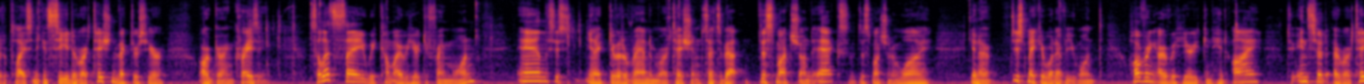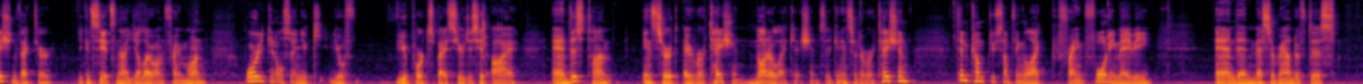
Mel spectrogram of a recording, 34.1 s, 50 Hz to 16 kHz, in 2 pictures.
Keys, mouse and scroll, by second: 2.9 r, 4.0 right click, 4.8-8.4 drag, 6.8 scroll down 1, 7.1 r, 12.1-34.0 drag.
